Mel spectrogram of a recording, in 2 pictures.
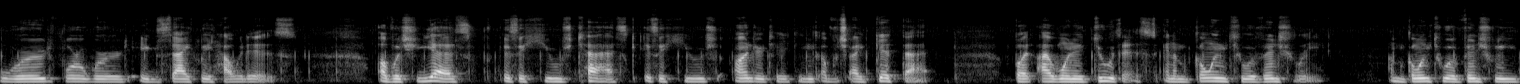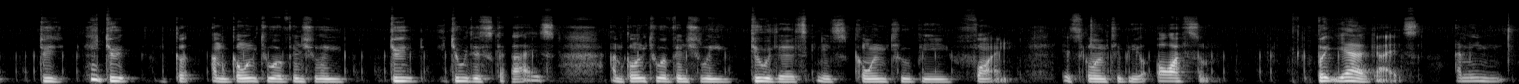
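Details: Adult male with a self-described severe speech impediment causing stuttering and tripping over words; word and phrase repetitions; stuttering.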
